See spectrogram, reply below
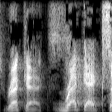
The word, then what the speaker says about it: Wreckx: It's spelled wreckx and effect. So I don't know how to pronounce it. – Wreckx and effect. – Wreckx. – Like a T-Wreckx.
